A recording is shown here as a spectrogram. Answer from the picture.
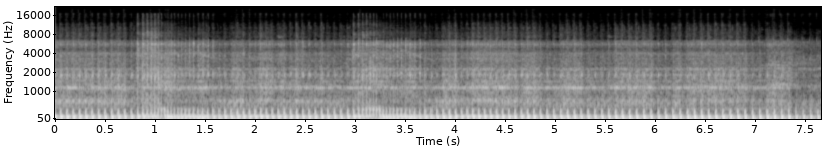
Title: TVS Raider 125 cc engine sound (knock sound-it takes delay to open or close of tappet problem)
